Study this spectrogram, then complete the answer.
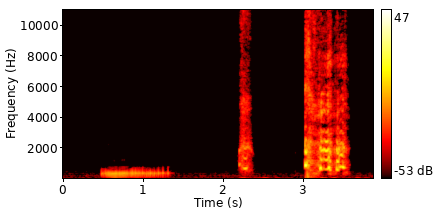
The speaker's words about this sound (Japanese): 食事の話をした途端にお腹の虫が泣き出すなんて。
